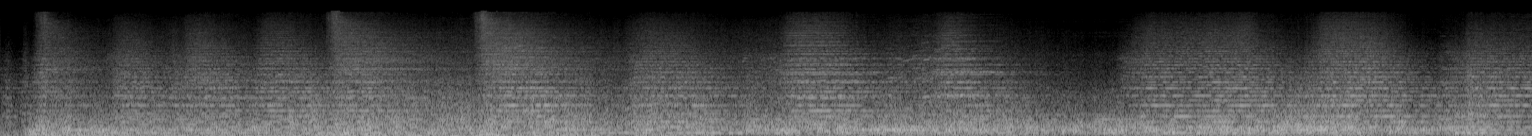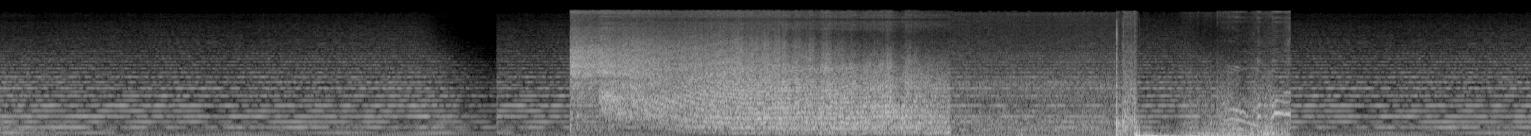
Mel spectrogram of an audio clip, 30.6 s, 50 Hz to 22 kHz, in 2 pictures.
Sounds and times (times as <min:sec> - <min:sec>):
Artillery fire: 0:21.0 - 0:28.0.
